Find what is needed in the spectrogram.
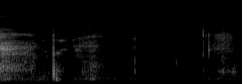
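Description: Speech only: a young woman's soft, breathy voice saying "But".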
